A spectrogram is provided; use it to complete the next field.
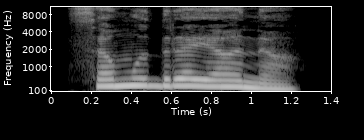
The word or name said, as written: ಸಮುದ್ರಯಾನ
